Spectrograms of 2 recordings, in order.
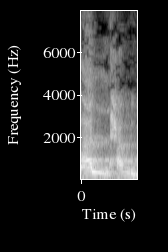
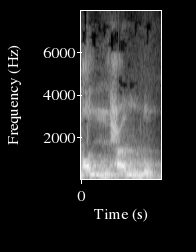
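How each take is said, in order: First: The opening sound is light and thin. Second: The opening sound is heavy and thick. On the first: The speaker calls it right. "Atau alhamdu" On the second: The speaker calls it wrong. "jangan alhamdu"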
